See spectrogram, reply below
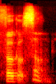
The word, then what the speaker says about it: Vogelsong: If you're German, it does. It's Vogelsong.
